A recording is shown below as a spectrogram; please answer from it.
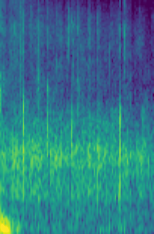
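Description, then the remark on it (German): A short burst of audience applause for a man who has just helped the speaker: steady, dense clapping with scattered sharper claps, at a moderate level for about two seconds, with a brief low vocal sound at the very start. “Kleiner Applaus für ihn.”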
